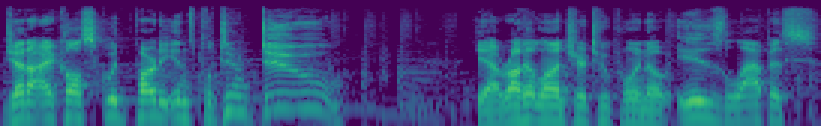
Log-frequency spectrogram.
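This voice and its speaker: A man's voice: on the high side, normal speed, fairly bright tone, faint music behind. A man hosting a casual game livestream, chatting loosely and playfully with viewers and slipping into silly voices. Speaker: livestream host.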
